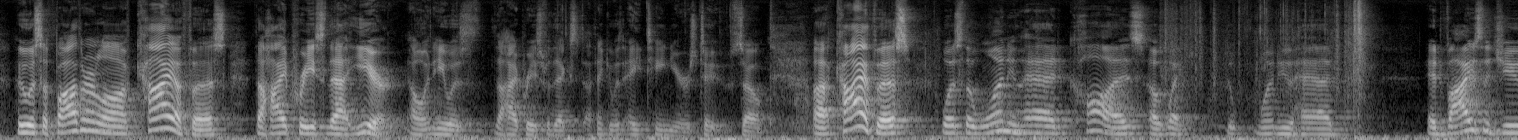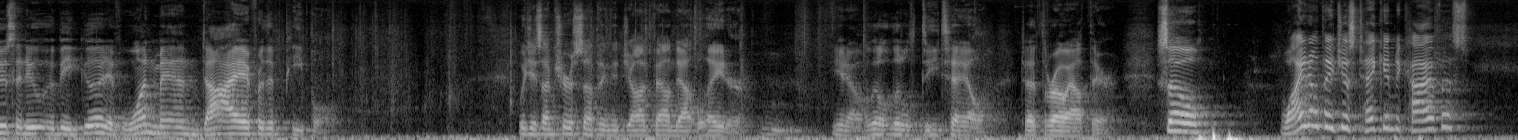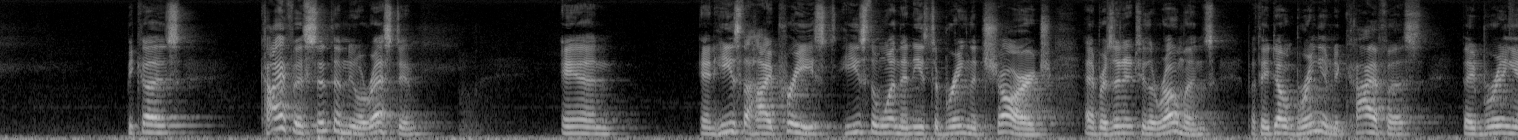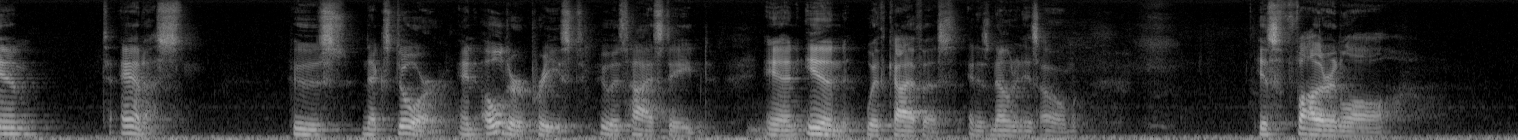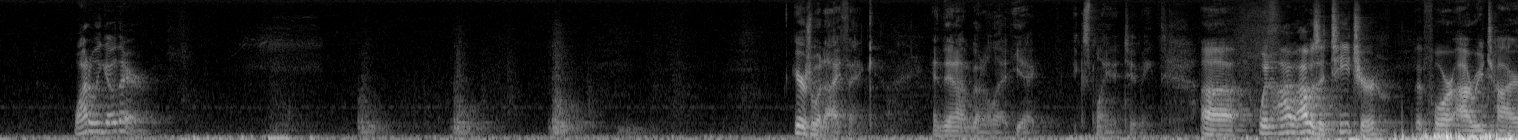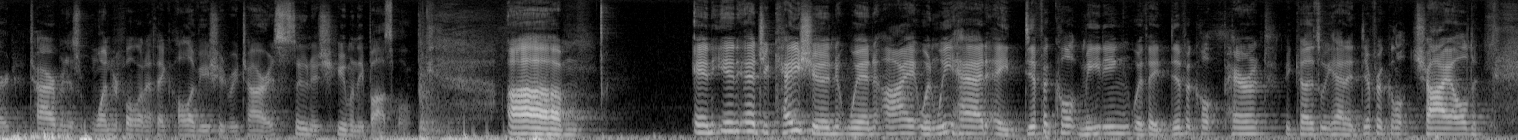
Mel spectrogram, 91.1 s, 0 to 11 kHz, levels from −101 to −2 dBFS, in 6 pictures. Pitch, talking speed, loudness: 125 Hz, 140 wpm, -34 LUFS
